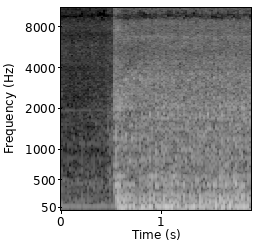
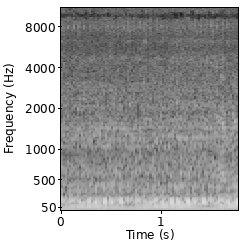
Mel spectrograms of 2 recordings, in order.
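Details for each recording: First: First startup of a freshly built diesel in a mud truck, fresh batteries and a 6.4 starter: fast, even cranking with no catch after priming, still building low (oil) pressure, so long crank, no start. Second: Freshly built diesel in a mud truck just after first startup and restart: steady, even low rumble at idle with a regular beat and no misses or knocks, running good with no major leaks; normal idle.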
